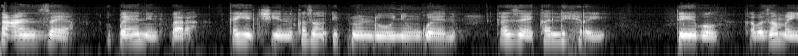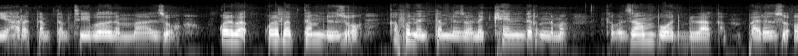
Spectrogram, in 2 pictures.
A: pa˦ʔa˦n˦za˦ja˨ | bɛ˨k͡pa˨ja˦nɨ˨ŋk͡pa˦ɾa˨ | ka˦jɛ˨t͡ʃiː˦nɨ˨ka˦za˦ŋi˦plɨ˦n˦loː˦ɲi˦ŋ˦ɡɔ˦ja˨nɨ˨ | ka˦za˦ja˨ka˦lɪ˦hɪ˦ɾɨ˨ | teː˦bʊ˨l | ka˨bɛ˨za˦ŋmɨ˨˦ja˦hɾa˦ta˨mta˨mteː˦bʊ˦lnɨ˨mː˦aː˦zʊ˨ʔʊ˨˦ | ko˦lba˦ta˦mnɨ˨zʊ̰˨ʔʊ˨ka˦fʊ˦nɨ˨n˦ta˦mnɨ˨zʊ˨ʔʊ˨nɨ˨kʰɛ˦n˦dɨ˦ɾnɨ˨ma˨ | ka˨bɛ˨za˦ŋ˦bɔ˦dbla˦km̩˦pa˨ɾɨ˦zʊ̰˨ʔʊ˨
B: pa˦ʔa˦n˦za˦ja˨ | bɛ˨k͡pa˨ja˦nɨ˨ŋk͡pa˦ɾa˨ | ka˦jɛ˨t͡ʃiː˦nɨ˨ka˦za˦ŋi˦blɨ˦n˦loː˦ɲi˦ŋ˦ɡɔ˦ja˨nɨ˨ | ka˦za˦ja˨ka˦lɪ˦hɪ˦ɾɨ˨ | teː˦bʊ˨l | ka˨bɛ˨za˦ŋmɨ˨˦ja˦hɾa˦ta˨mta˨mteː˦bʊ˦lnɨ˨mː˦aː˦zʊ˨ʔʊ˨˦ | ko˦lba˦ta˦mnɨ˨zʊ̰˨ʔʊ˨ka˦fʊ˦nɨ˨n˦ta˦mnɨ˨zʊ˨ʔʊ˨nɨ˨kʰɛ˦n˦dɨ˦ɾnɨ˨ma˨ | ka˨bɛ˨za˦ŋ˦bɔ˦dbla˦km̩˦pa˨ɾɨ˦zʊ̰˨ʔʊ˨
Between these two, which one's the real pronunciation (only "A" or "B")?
A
